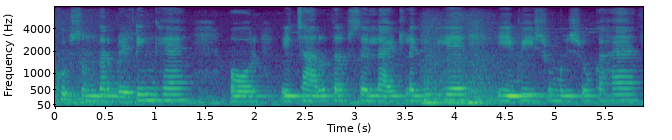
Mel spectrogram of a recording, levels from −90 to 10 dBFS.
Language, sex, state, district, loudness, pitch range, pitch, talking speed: Hindi, female, Chhattisgarh, Bastar, -23 LUFS, 155-170 Hz, 165 Hz, 145 wpm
